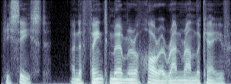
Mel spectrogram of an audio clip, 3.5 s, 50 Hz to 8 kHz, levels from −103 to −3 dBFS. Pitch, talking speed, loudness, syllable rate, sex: 100 Hz, 205 wpm, -18 LUFS, 5.0 syllables/s, male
